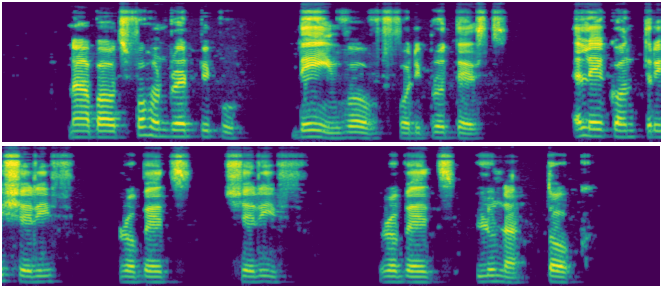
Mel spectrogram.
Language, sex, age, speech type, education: Nigerian Pidgin, male, 15-29, spontaneous, tertiary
